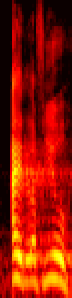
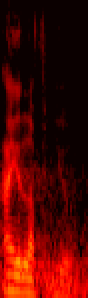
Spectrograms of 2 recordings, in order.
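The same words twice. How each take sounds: First: It is snapped out in a harsh tone. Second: It is said in a normal, gentle tone.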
